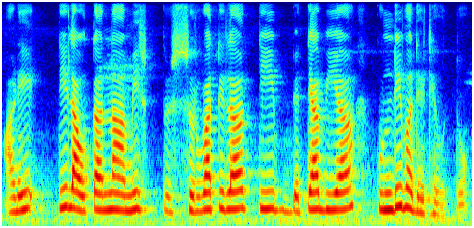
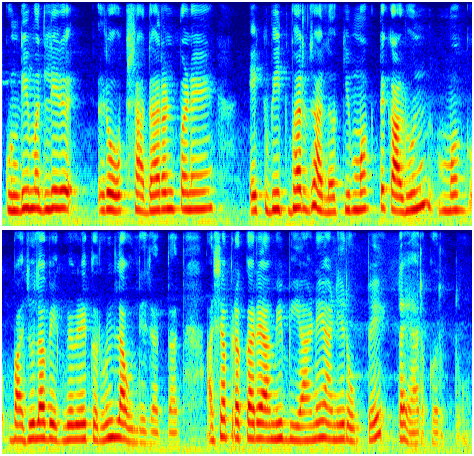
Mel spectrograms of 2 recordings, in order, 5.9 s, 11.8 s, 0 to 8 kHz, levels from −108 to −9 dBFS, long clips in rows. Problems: none marked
